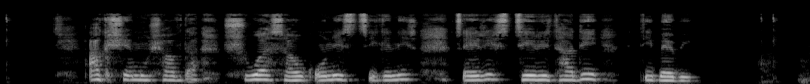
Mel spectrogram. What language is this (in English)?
Georgian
